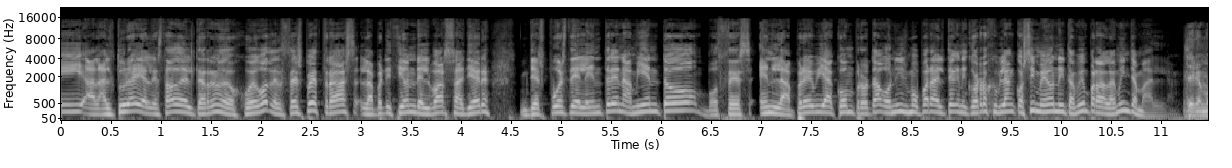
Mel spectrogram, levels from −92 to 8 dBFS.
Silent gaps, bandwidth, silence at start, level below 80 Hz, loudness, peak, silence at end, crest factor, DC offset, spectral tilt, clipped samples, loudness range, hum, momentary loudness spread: none; 16 kHz; 0 s; -44 dBFS; -22 LUFS; -6 dBFS; 0 s; 18 dB; under 0.1%; -5 dB/octave; under 0.1%; 1 LU; none; 4 LU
